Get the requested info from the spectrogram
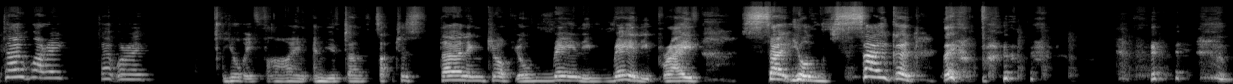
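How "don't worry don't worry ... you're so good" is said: soothing. Retold or imitated. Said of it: "This woman next to it".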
